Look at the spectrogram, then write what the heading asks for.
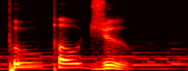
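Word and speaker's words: Popo Agie: The Popo Aji River, pronounced Pu Poju, for anyone who plans to ask about it locally and would prefer not to immediately identify themselves as an outsider, flows down from the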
